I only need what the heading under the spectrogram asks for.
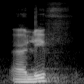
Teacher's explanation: अलिफ हमजा जो है व निकलता है अकसा हलक से यानी हलक जो है व आखरी हिस्से से हमजा निकलता है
